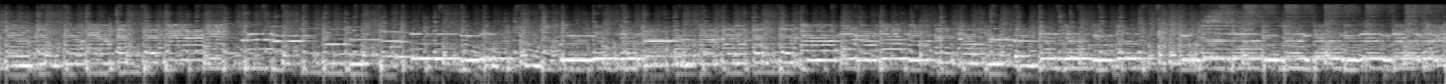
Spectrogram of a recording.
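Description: A rock band playing live in a small room: drum kit, electric guitar and keyboard, with held melodic keyboard and guitar notes over a steady beat.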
